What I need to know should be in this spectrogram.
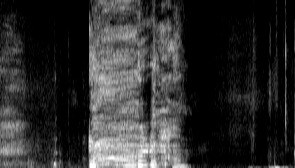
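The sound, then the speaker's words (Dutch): A cough in a radio studio: one loud, rasping burst with a throat-clearing quality, heard alone with no talk, preceded by a faint click and followed by quiet. “ja, ik moet eigenlijk een kuchknop gebruiken in zo'n geval, maar ik kan hem niet zo gauw vinden hier in de studio. Nogmaals, excuses.”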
